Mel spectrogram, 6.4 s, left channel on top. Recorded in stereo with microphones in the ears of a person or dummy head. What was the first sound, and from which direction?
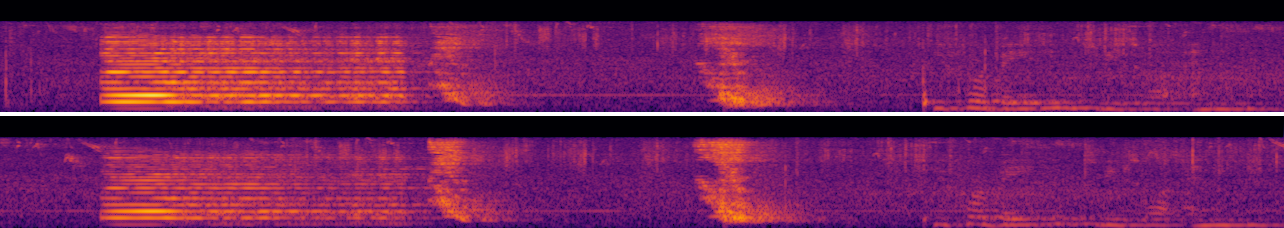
A violin, 35° left (ahead or behind).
